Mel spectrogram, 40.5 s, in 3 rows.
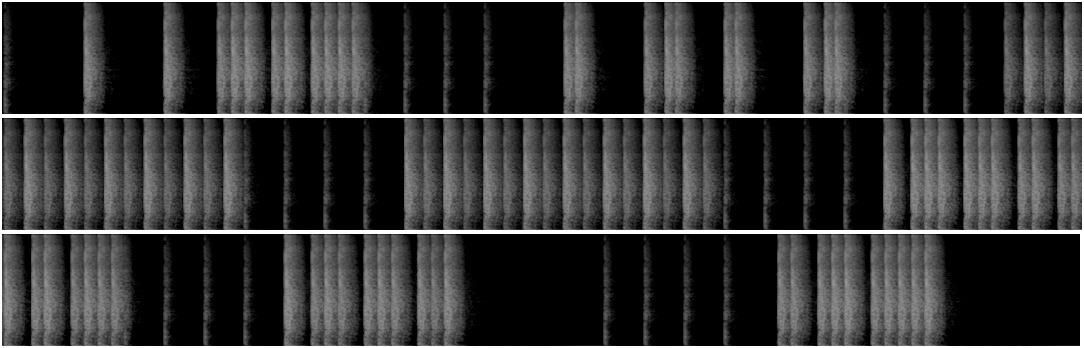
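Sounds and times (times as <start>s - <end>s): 
hand clap: 1.0s - 1.3s, 2.0s - 4.6s, 7.0s - 7.4s, 8.0s - 9.4s, 10.0s - 10.7s, 12.5s - 16.6s, 18.5s - 22.6s, 24.5s - 28.6s, 30.5s - 32.8s, 36.7s - 38.8s.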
